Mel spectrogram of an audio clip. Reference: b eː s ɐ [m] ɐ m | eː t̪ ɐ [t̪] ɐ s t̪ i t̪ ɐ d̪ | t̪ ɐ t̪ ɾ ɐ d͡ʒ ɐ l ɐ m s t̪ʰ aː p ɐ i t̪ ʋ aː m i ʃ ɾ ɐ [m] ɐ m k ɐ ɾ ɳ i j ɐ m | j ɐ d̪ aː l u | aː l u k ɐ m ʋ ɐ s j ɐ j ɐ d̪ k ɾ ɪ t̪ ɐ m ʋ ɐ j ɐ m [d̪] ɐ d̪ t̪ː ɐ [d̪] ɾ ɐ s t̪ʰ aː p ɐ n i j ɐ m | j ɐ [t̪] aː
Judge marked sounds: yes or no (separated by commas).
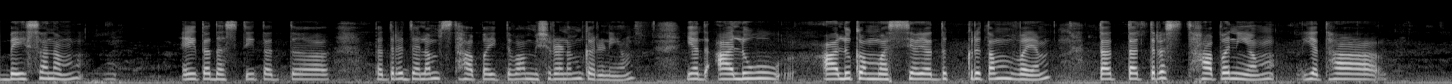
no, no, no, no, no, no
